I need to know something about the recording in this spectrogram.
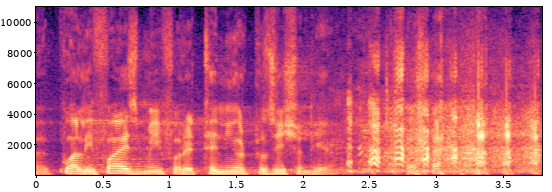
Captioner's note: audience laughing; laughs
